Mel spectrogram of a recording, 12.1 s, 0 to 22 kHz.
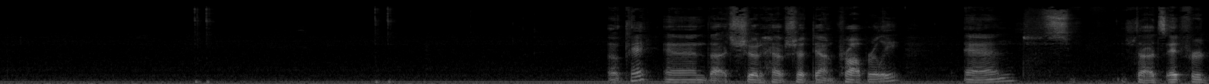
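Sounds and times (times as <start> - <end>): steady low hum: 0.0 - 12.0
computer mouse clicks: 1.9 - 2.2, 3.7 - 4.0.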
